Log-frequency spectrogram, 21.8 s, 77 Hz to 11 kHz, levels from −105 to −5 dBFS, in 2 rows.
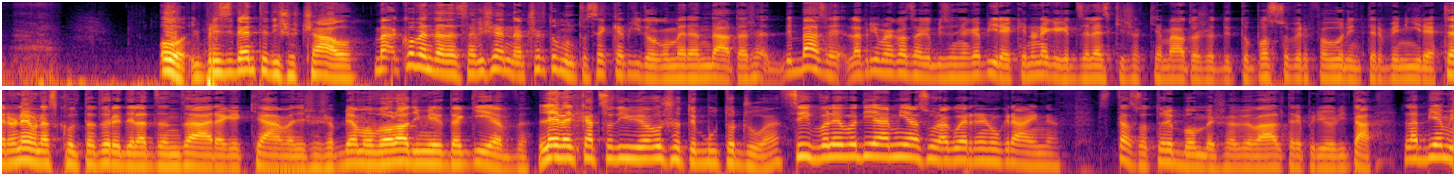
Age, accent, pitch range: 20-39, native, 125-160 Hz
